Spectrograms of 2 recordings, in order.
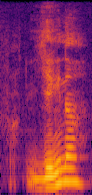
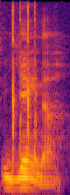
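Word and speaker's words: Yeine: with a young woman named yena Yana Yani I had I actually had to go to the audiobook to just really find out how to say this because I yeah I think I don't think I already know right so yeah so her name is yena I had to go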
